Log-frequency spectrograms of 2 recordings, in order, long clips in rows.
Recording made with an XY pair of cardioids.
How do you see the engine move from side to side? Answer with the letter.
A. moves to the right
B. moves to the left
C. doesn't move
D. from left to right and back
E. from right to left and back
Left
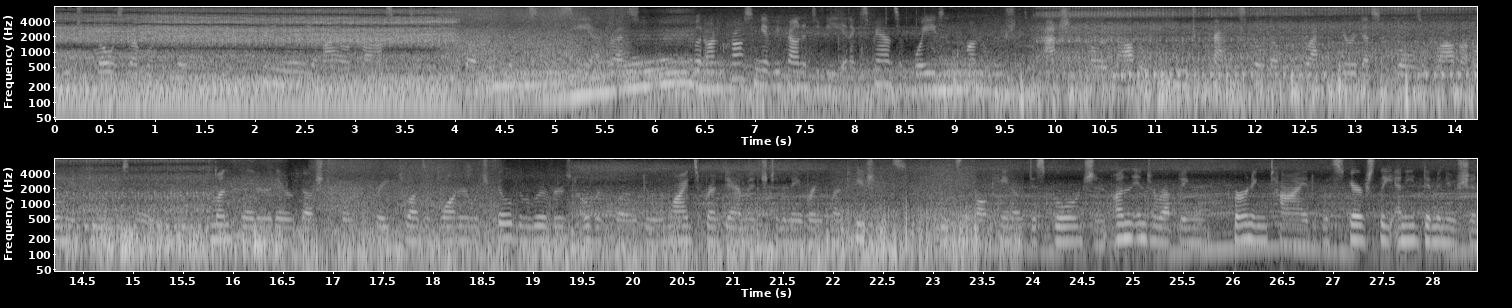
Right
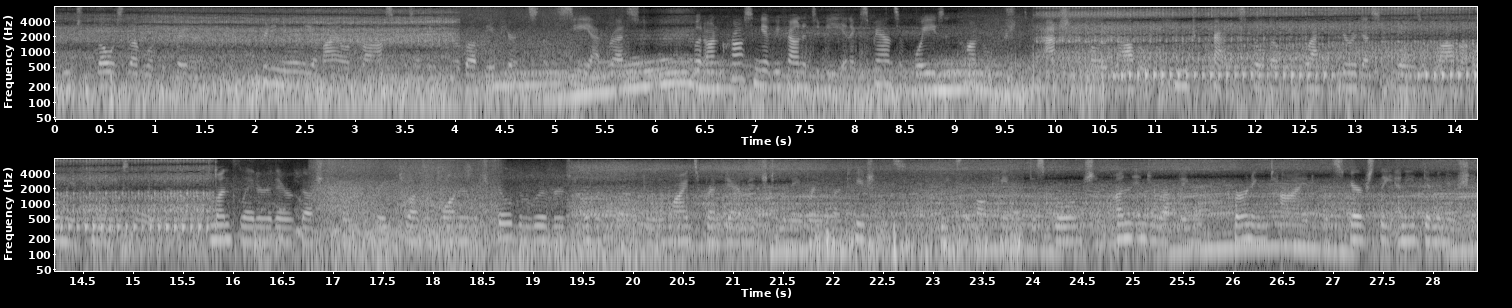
A.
